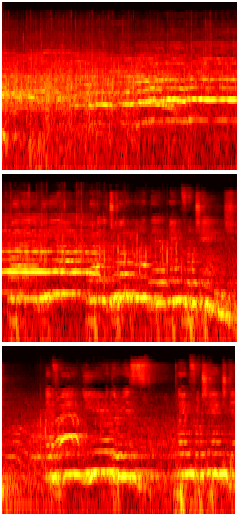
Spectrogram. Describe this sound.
An audience giving a round of applause for a candidate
